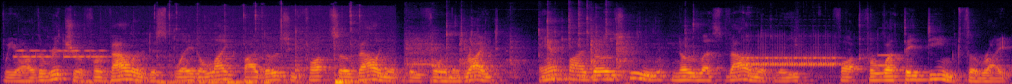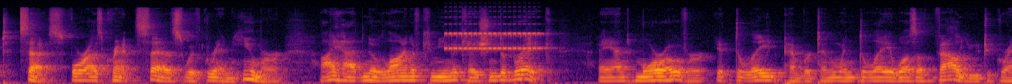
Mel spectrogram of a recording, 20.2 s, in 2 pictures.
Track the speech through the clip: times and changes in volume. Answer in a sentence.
You can hear the speech from 0.0 to 20.1 s, at a steady volume.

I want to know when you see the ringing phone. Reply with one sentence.
The ringing phone can be heard from 0.1 to 1.1 s, from 7.4 to 8.9 s and from 14.6 to 15.6 s.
